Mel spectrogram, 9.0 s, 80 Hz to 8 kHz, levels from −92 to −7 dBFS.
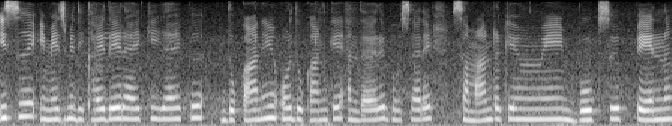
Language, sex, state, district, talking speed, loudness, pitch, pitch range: Hindi, female, Bihar, Supaul, 165 wpm, -17 LUFS, 245 Hz, 230-255 Hz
